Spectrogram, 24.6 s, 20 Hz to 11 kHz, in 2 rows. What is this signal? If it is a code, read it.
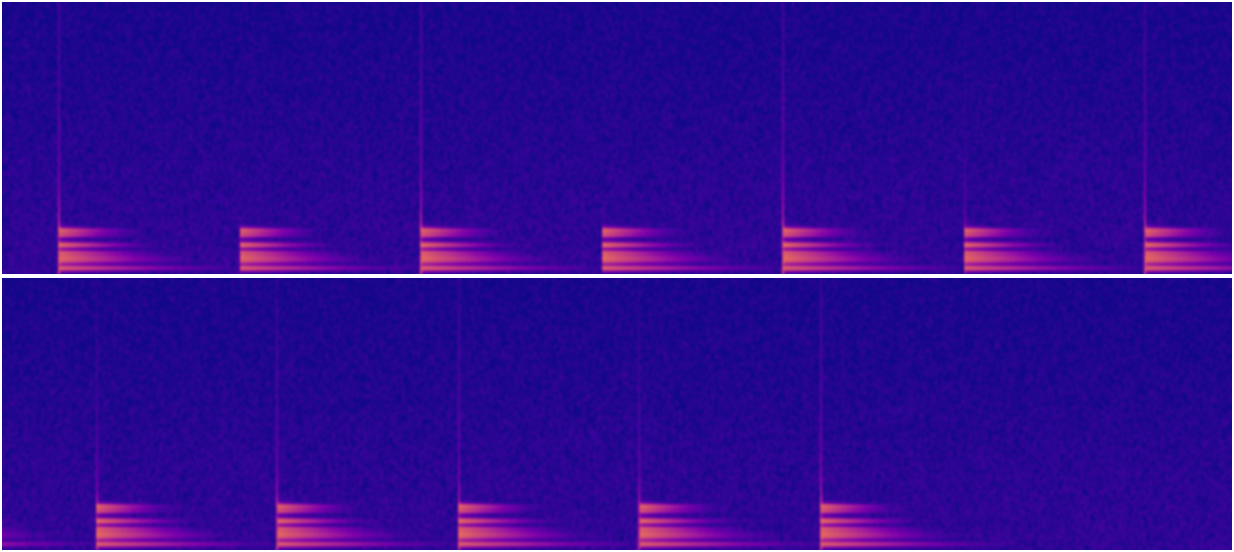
Clock strike, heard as a bell. 12. Twelve o'clock.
